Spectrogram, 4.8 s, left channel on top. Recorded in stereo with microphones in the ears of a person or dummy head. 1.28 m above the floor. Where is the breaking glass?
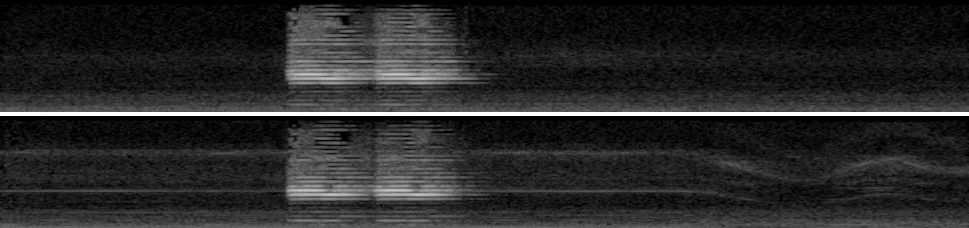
No breaking glass in this recording.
